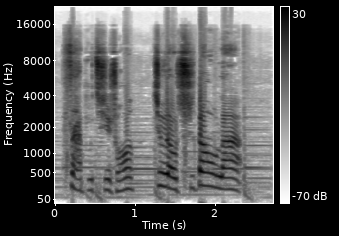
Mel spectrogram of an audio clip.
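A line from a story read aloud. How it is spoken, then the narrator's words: Anxious urgent call. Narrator (Chinese): 长耳兔着急了，他怕小马猴第一天上学就迟到，忙喊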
